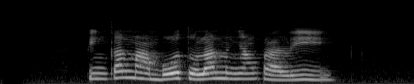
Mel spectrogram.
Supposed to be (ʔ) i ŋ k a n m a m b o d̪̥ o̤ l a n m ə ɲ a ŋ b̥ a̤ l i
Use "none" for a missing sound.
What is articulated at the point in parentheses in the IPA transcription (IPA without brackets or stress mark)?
p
